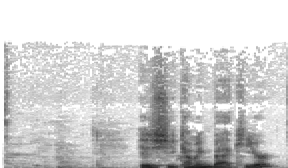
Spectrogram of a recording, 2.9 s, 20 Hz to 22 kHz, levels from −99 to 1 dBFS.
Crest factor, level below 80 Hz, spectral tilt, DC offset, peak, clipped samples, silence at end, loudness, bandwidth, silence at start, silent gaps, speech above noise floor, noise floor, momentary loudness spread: 16 dB; -44 dBFS; -5.5 dB/octave; under 0.1%; -2 dBFS; under 0.1%; 0.15 s; -16 LUFS; 15.5 kHz; 0.55 s; none; 33 dB; -49 dBFS; 4 LU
